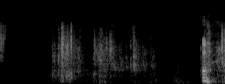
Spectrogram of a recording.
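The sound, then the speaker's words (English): Dry crinkling bursts of paper being handled, several irregular rustles in a row followed by a sharper crackle at the end, with no voices. “I hear the paper rustling.”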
